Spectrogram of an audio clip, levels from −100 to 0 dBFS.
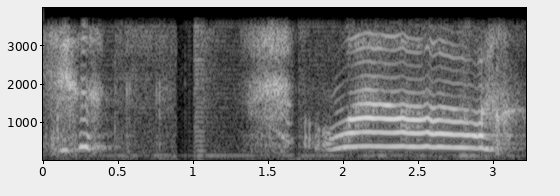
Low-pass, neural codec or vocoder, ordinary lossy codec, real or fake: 3.6 kHz; none; none; real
